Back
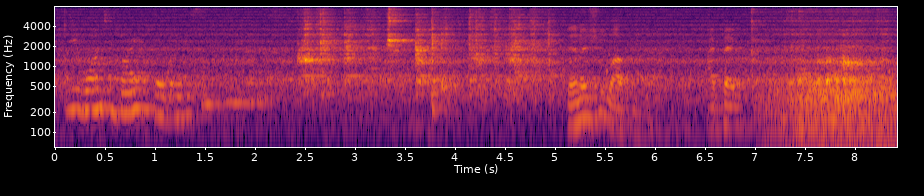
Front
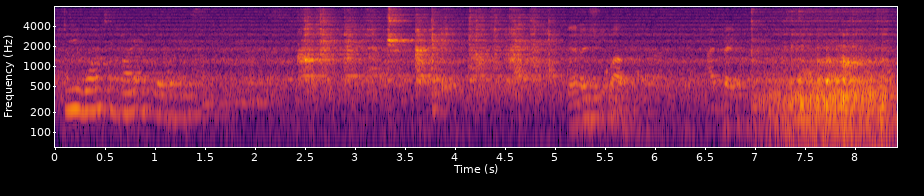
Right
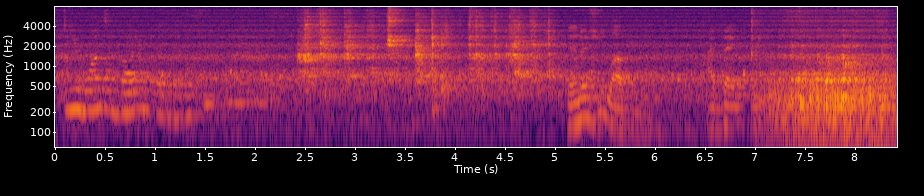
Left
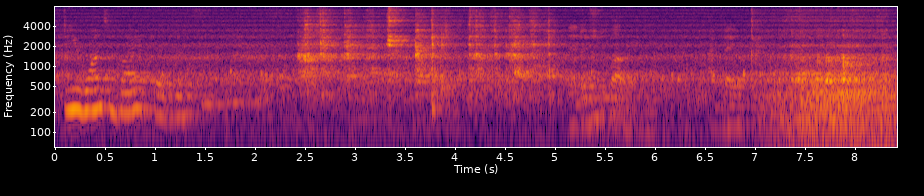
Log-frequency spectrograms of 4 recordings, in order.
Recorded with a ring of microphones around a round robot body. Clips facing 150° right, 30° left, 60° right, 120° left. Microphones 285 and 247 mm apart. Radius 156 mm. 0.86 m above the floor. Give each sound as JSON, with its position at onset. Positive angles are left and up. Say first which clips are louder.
{"t": 0.1, "sound": "a woman speaking", "louder": "front 2 dB, left 7 dB", "azimuth_deg": 85, "distance_m": 0.6}
{"t": 2.4, "sound": "scissors", "louder": "even, left 2 dB", "azimuth_deg": 145, "distance_m": 0.8}
{"t": 5.1, "sound": "a man speaking", "louder": "back 3 dB, right 5 dB", "azimuth_deg": -95, "distance_m": 0.9}
{"t": 7.0, "sound": "boiling", "louder": "front 3 dB, right 6 dB", "azimuth_deg": 10, "distance_m": 2.5}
